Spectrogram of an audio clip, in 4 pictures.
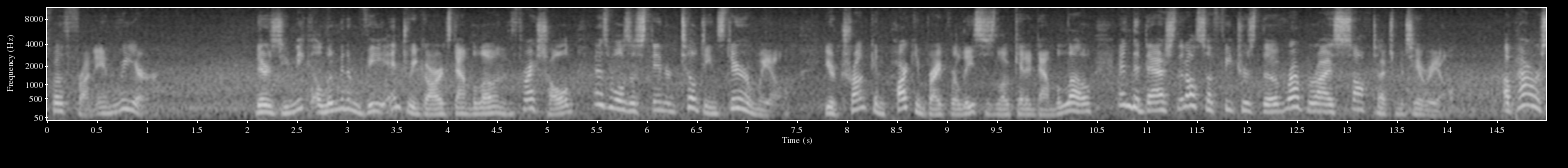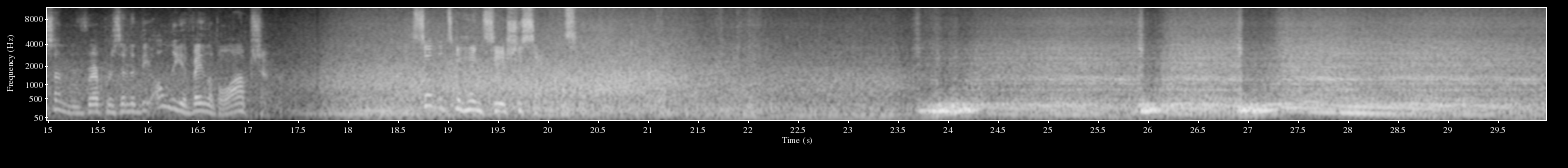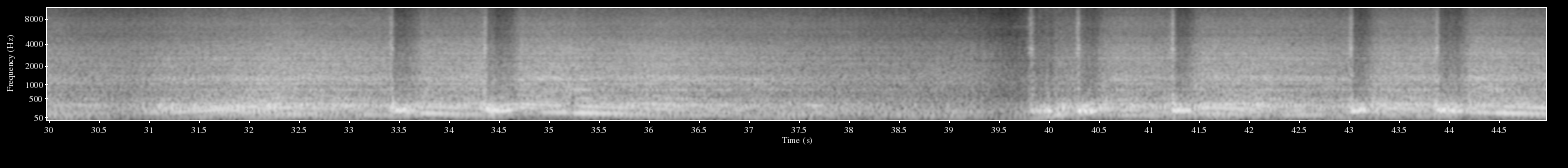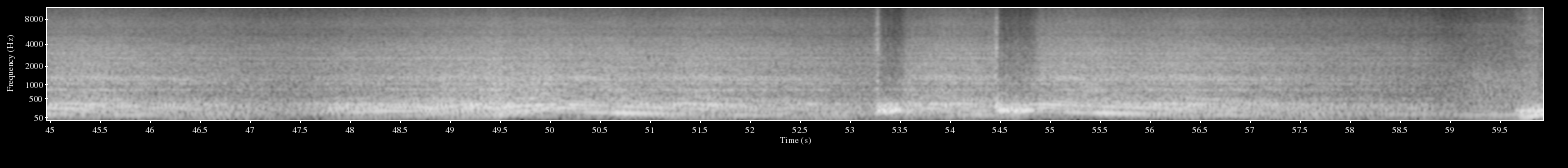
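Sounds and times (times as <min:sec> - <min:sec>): car engine revving: 0:17.4 - 0:59.9.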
